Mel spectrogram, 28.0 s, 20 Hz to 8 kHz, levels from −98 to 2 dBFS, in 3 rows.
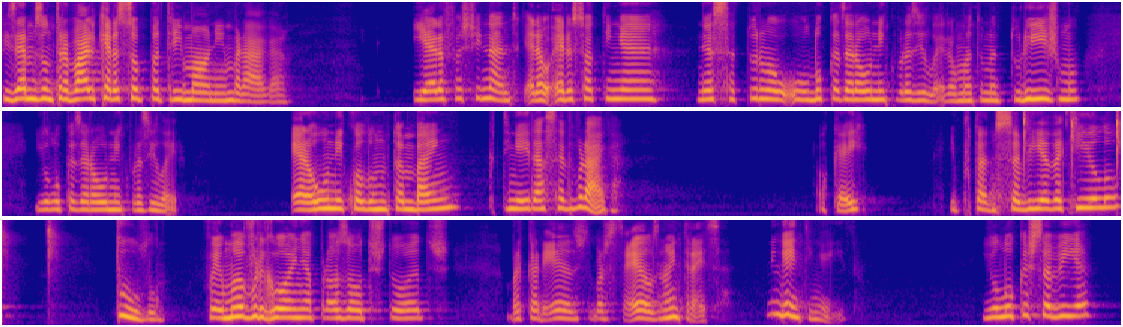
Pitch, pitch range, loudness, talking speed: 240 Hz, 215-260 Hz, -23 LUFS, 155 wpm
